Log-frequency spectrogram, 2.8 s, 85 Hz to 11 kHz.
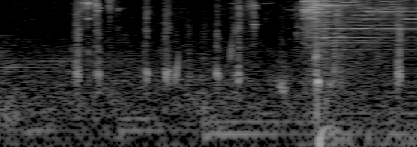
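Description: Horse hooves clip-clop in the LEGO Movie 2 video game, a quiet run of light, evenly spaced clops over a low background hum, with a brief louder clatter near the end.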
